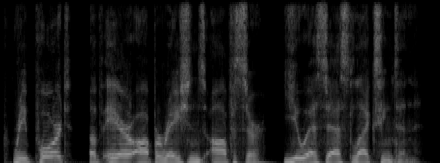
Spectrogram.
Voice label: debriefing, english; War Thunder

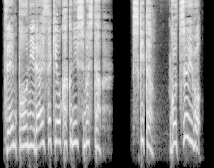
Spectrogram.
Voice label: Speech Alarms Torpedo Ahead; Azur Lane

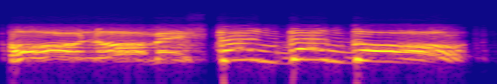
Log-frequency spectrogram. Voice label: aircraft damaged, mood high, speech; War Thunder

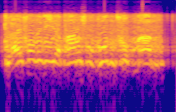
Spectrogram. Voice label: takeoff, dialogs german; War Thunder

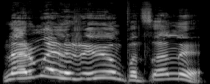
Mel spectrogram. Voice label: mutter; Escape from Tarkov; scav4

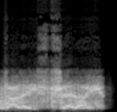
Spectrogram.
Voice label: attack position mood low, speech pol; War Thunder

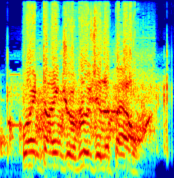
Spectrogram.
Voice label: losing, localized english, UK voiceovers; mpvoice

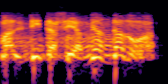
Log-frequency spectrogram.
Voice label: aircraft damaged, mood low, speech; War Thunder

